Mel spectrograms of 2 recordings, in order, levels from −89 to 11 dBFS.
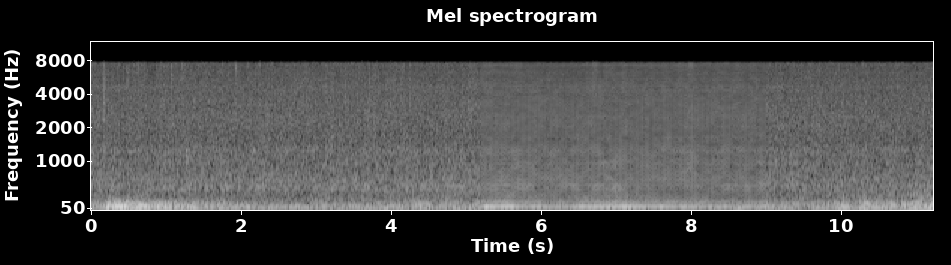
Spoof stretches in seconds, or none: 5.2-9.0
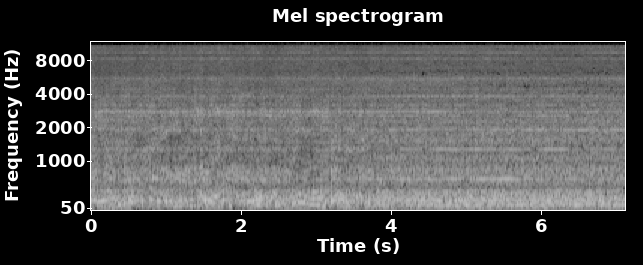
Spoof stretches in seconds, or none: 0.0-3.7

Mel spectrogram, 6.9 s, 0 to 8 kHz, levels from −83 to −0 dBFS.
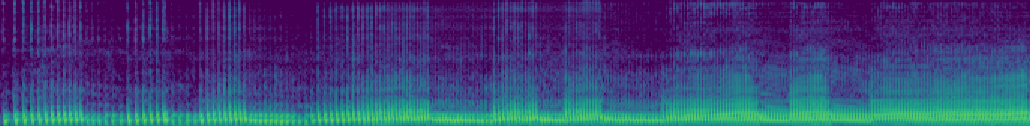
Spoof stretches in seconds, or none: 1.1-4.0

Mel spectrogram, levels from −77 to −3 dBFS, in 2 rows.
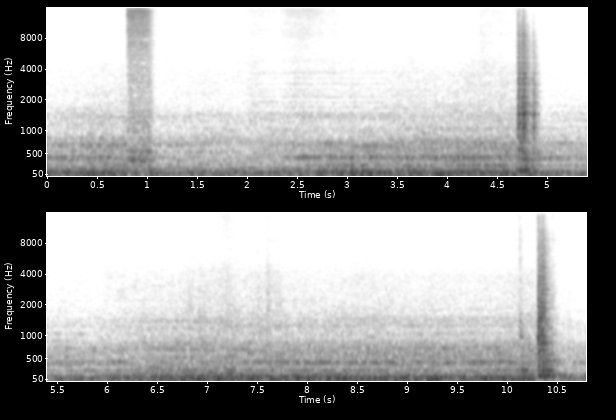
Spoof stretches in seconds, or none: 2.1-3.4

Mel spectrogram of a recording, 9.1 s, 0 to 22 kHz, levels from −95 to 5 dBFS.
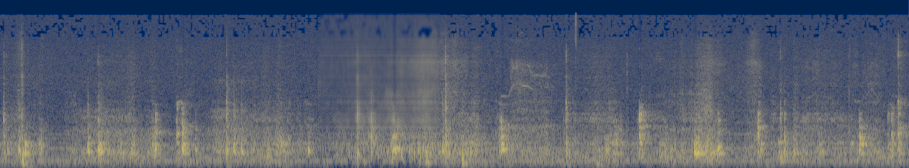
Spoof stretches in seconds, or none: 3.2-4.4

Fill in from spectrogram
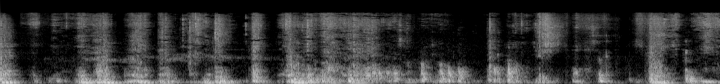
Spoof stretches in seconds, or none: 0.0-0.5; 5.4-6.6

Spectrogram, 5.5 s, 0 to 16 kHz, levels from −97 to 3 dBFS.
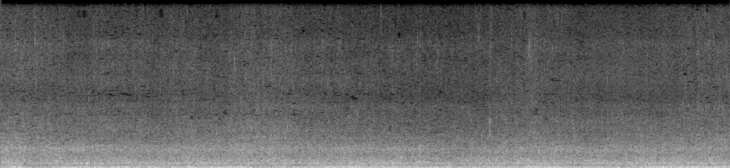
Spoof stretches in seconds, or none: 4.4-5.1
